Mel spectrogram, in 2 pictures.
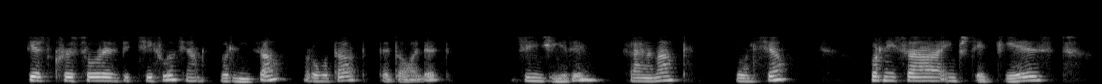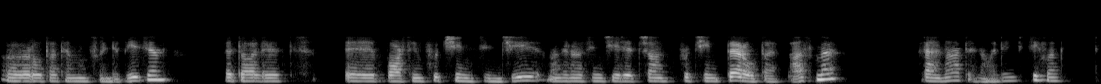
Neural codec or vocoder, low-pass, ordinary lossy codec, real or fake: vocoder, 24 kHz, 100 mel bands, Vocos; 3.6 kHz; none; fake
